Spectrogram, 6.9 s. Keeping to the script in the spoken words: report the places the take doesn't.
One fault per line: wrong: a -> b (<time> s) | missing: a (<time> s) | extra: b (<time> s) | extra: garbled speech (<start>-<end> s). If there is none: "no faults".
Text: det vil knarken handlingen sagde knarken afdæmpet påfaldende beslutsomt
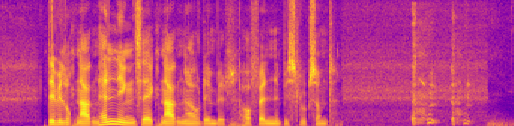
no faults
